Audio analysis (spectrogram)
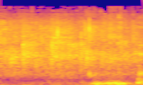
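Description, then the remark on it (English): An audience claps in a steady, dense patter for a second and a half, with a low voice murmuring underneath toward the end. “I'm glad y'all clapped, because I was going to cry.”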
